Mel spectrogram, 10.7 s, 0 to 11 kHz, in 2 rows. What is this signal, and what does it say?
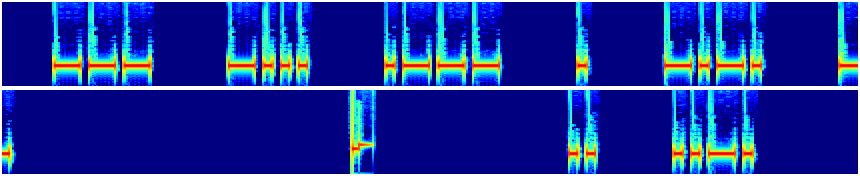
Morse code, heard as a keyed tone, about 22 wpm, spaced as for 12 wpm, 700 Hz. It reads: OBJECT IF
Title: 3x Character Spacing - Top 500 Words - 22wpm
